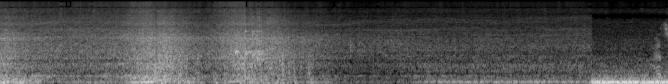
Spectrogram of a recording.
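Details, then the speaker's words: 1968 Ford Ranchero 289 V8, nearly 60 years old, just started on choke and warming: two throttle blips rise from a deep, even burble with no misses or knocks through the dual exhaust (owner believes it's a Borla system); healthy V8 exhaust note. "what the exhaust sounds like on it. Dual exhaust Borless system, I believe. Sounds pretty good."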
